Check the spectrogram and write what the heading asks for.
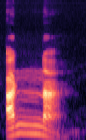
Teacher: hukum nun dan mim tasydid ini adalah gunnah atau didengungkan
